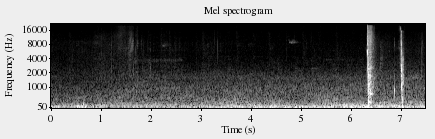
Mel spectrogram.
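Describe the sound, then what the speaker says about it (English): A budget compound bow bought on Amazon is shot outdoors, giving two sharp, close snaps about a second apart against faint background noise. "The arrows come off here pretty good."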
